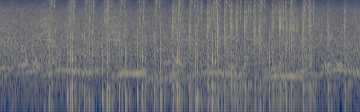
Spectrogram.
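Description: Footsteps run quickly across wooden boards.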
